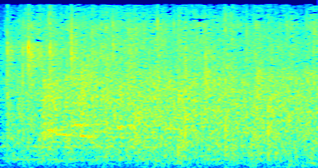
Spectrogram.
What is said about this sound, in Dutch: Geef ze maar een applaus.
